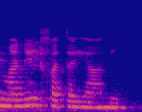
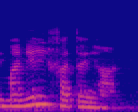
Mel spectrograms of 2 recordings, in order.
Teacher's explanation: when we pronounce or when we speak or read Arabic, we stop on the noon.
